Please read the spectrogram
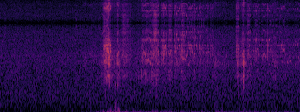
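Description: Near silence, then about two seconds in a knock followed by rustling, light clicks and a low rumble: the angler handling gear and shifting in a plastic kayak.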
